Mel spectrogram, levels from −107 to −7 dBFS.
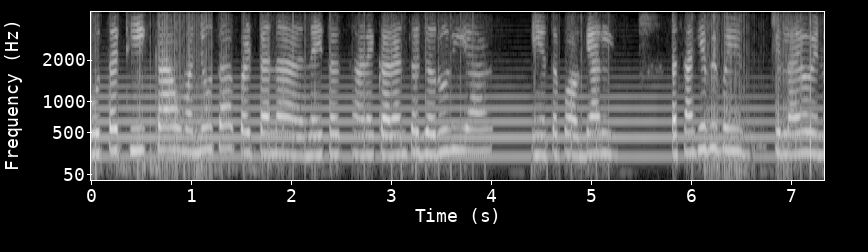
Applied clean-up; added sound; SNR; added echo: none; Brass instrument; 10 dB; none.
